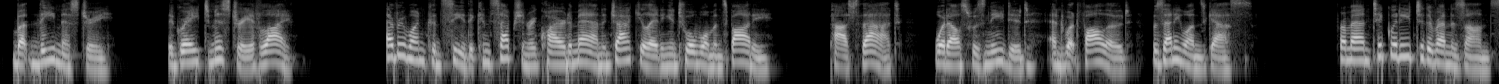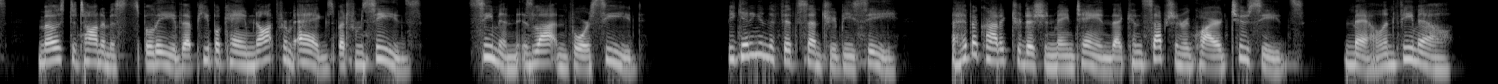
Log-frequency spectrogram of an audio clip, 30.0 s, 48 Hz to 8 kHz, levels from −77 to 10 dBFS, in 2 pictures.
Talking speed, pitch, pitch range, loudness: 145 wpm, 170 Hz, 135-200 Hz, -17 LUFS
